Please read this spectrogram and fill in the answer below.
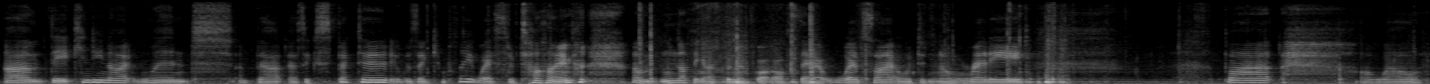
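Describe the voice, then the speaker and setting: Australian woman, 30s, low relaxed voice, rambling home-vlog chatter, noisy camera audio. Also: slow pace. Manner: rambling, chatty, thinks aloud. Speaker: vlogger and small online shop owner. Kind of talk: casual vlog chat. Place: home living room.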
